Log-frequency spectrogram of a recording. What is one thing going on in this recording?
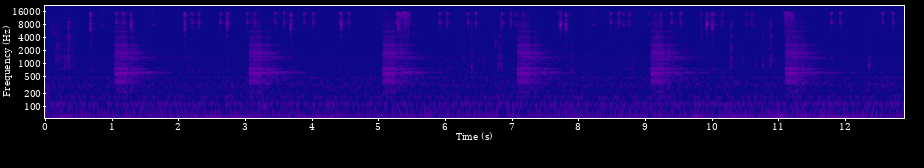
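An alarm blares in short bursts about every two seconds.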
